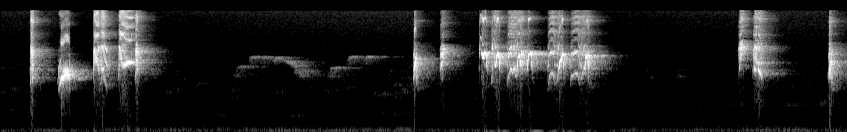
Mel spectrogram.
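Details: Anis merah, an orange-headed thrush, responding excitedly to a lure recording with sharp, noisy chattering bursts, brief level whistles in between, and a dense run of scratchy notes mid-clip before the bird falls quiet.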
